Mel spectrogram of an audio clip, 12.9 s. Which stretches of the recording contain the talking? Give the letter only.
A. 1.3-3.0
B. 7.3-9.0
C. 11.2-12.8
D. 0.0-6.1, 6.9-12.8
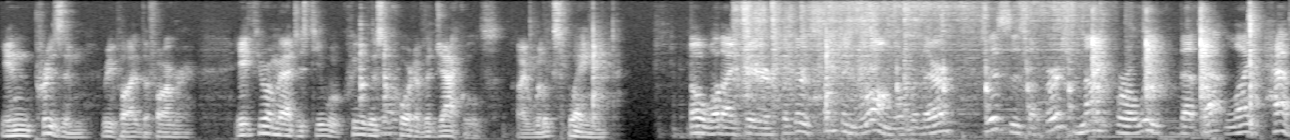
D.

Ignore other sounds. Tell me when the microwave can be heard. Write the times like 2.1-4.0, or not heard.
not heard.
